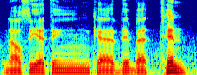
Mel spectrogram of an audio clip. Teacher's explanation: Okay, nasiyatin kadhiba, that's ikhfa right here. You don't pronounce, you put the tanween in your nose.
